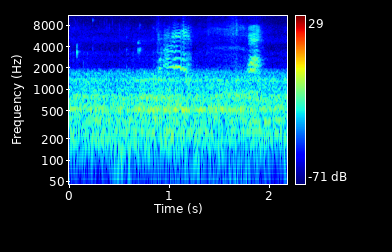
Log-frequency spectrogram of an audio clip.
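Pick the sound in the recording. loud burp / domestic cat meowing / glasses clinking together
domestic cat meowing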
